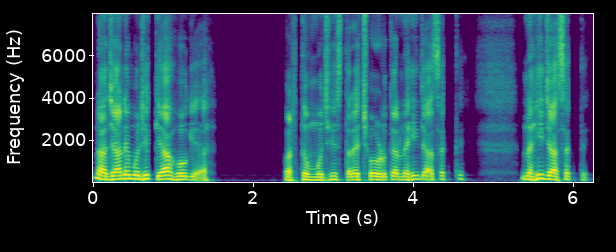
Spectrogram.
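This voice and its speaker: A man's voice: fairly high pitch, fairly even intonation, measured pace, dark tone, no echo, clean studio sound, close to an everyday voice. A man voicing a choked, distraught married woman. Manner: choked, breathless pleading. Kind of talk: audiobook character reading.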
